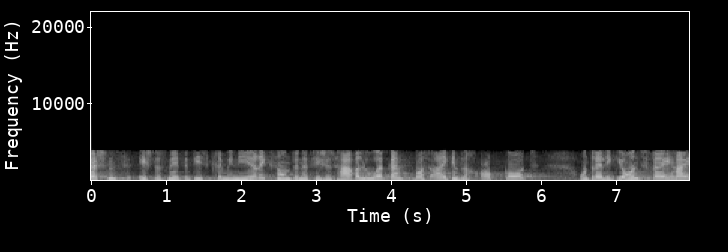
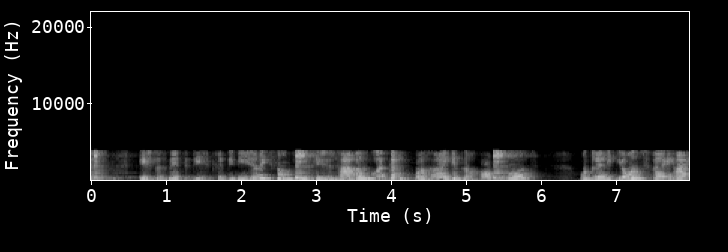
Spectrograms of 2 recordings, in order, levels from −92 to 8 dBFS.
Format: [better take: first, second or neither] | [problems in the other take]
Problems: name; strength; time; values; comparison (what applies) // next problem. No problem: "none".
first | noise reduction (neural mask model DeepFilterNet 3)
